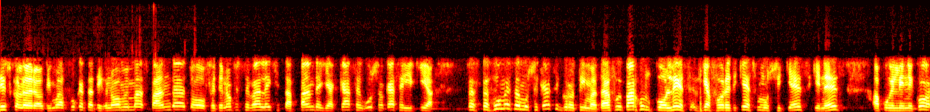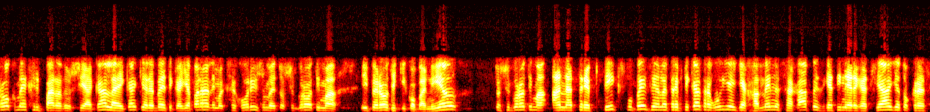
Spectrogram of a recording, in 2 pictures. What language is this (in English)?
Greek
